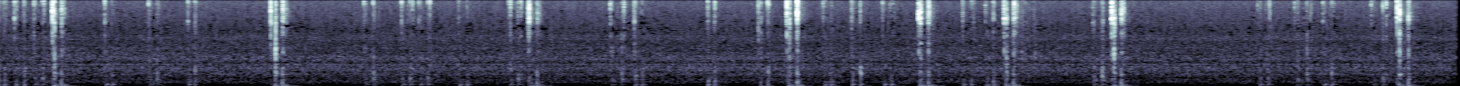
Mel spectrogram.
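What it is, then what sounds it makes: Plastic laptop keyboard. Both hands with long nails type quickly on a backlit plastic Acer laptop keyboard. Quiet, bright, dry clicks come in quick irregular bursts with short pauses between them, each tap dying away almost instantly.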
